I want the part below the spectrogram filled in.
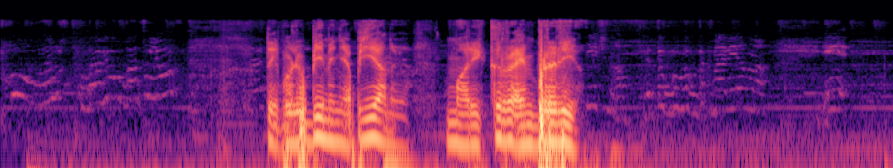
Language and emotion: Russian, angry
